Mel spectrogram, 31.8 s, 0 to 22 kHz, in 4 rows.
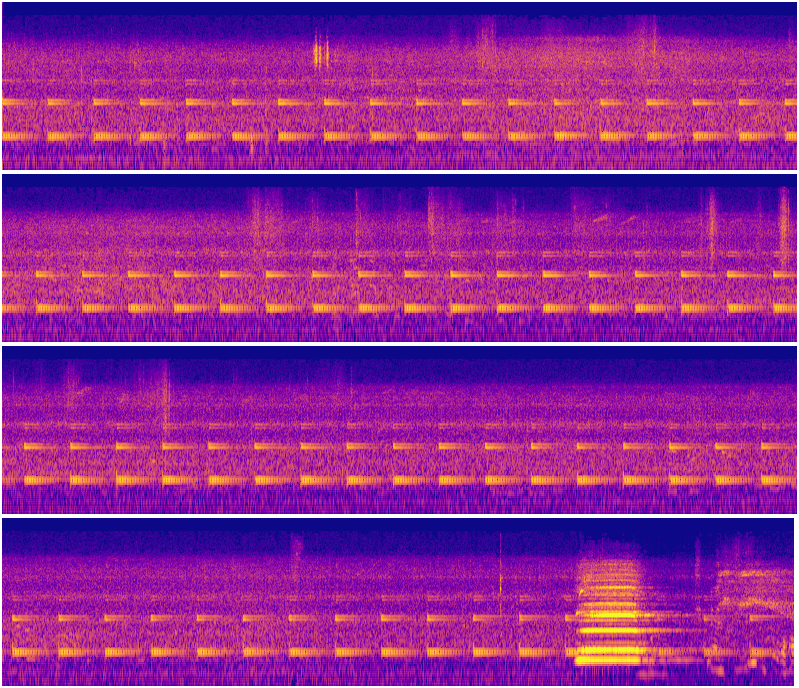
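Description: Japanese railway level-crossing alarm ringing steadily, about two strikes a second, warning of the train about to depart. Right at the end a loud train horn sounds from the KiHa 261 series diesel express as it sets off.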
